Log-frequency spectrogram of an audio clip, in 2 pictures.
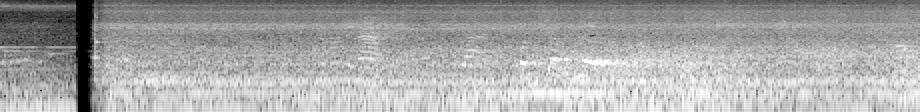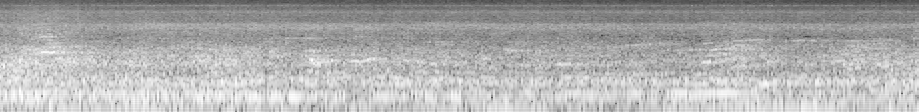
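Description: Cable car machinery hums steadily.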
